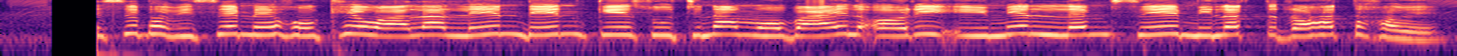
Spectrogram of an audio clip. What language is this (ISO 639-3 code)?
bho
